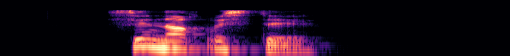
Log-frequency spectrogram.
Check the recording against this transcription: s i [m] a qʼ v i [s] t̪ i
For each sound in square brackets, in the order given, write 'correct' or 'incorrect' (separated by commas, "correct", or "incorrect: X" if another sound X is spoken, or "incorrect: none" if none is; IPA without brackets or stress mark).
incorrect: n, correct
